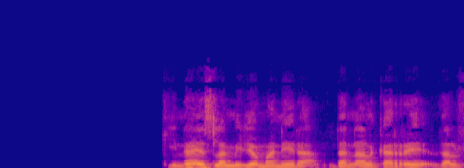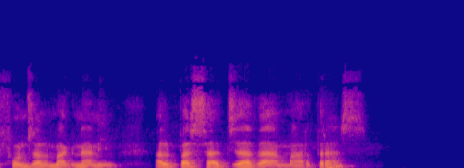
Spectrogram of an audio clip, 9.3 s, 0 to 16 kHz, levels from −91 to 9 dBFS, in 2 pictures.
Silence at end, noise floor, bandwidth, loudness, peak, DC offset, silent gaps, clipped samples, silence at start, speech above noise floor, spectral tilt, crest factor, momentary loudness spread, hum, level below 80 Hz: 1.05 s; under -90 dBFS; 9.4 kHz; -25 LUFS; -6 dBFS; under 0.1%; none; under 0.1%; 1.7 s; over 65 dB; -6 dB/octave; 20 dB; 10 LU; none; -66 dBFS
